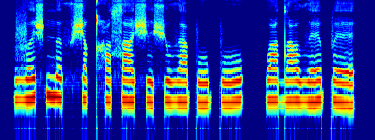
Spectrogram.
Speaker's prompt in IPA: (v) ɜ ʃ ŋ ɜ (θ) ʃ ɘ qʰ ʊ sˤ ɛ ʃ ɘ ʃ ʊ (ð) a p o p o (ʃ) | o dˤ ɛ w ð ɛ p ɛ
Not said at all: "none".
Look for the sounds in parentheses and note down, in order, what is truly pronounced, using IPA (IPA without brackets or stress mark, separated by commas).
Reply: v, θ, ð, none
